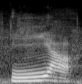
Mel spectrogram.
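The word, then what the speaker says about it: ja: Sin embargo, y me adelanto aquí un poco, la J en alemán es un sonido como una I, pero tratando de curvarse hacia una J. Entonces uno lee esto ya, ya, ya.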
